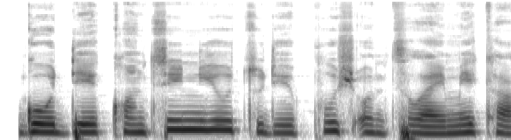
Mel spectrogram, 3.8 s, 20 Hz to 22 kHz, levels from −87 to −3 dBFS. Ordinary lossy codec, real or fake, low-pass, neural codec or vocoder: none; real; none; none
